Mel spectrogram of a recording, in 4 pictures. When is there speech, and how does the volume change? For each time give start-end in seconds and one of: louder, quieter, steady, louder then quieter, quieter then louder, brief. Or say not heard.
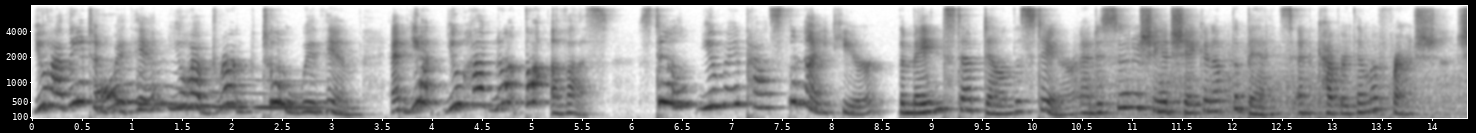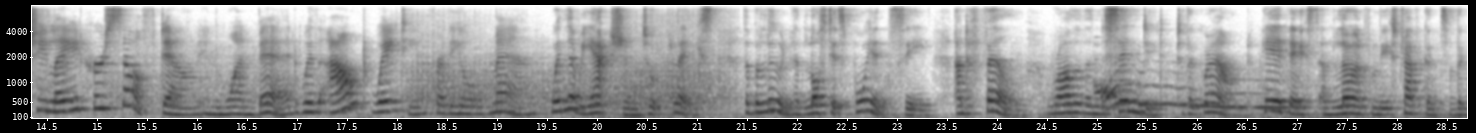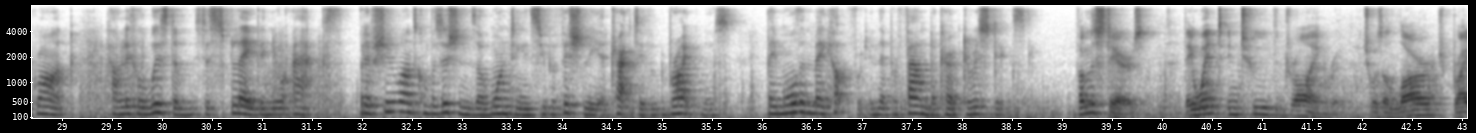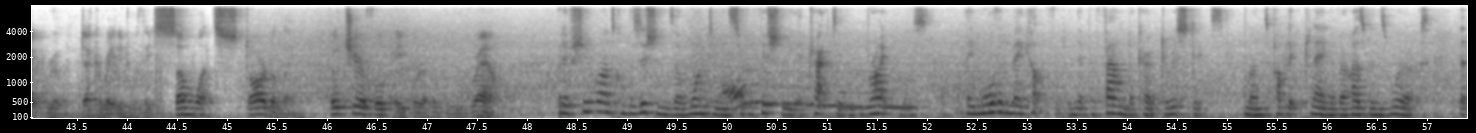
0.0-57.3 steady.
